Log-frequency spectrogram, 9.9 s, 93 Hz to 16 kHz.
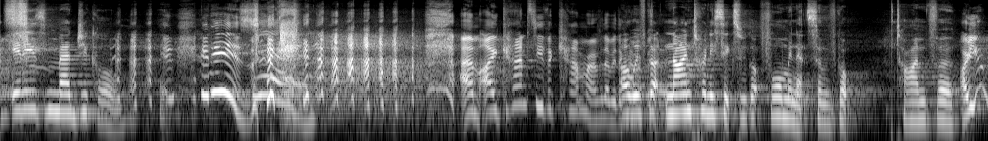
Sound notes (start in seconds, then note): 0.7 laughing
